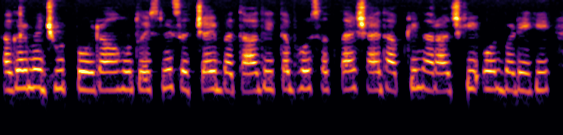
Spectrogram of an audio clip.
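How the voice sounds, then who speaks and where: A woman reading the lines of a blunt, mocking young man in a family story, with a husky voice. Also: fairly high pitch, normal speed, no echo. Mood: accusing. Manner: accusing, calm and cutting. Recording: dry, dull lo-fi sound.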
